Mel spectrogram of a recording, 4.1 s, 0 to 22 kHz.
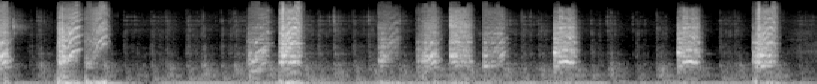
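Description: Sampled guitar string squeaks from the MegaMagic Guitars V4 virtual instrument, about a dozen short, bright fret-slide squeaks in irregular succession, some doubled, fairly loud and alone.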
